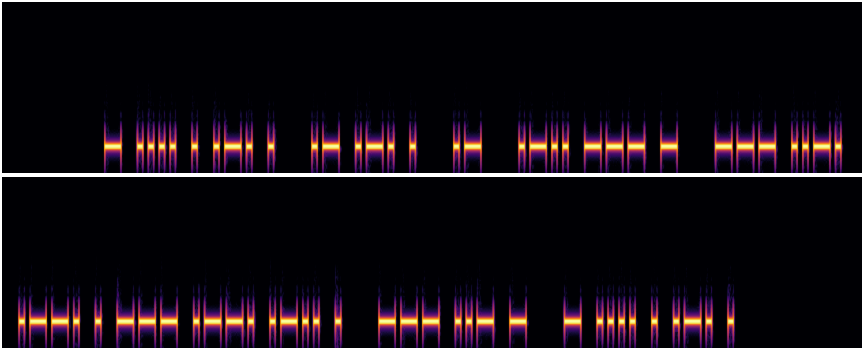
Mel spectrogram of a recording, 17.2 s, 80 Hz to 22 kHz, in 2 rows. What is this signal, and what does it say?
Morse code, heard as a keyed tone, about 22 wpm, 700 Hz. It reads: THERE ARE A LOT OF PEOPLE OUT THERE
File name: practice / 22wpm / Sets of 8 Words - 22wpm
